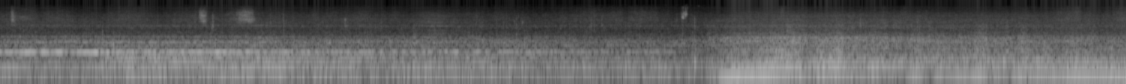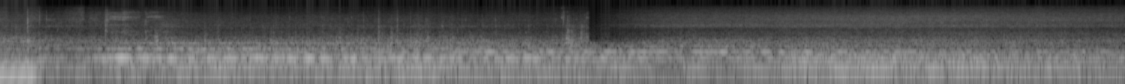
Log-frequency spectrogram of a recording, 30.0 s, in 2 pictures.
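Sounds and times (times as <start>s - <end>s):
off-road vehicle engine running: 1.4s - 23.6s.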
